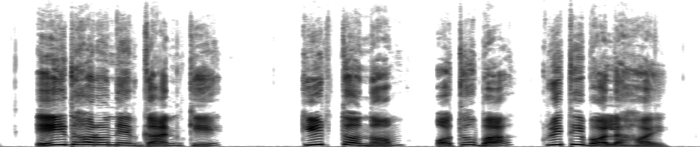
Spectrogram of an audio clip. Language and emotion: Bengali, neutral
